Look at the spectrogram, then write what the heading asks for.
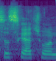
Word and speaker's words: Saskatchewan: Yes, Saskatchewan.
